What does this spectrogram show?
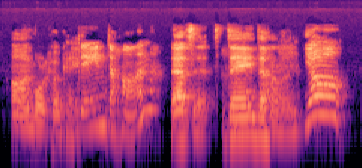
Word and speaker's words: DeHaan: DeHaas on more cocaine. Dane DeHaan?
